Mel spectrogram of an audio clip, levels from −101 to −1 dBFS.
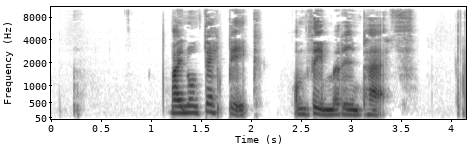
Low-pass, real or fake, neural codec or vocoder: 9.9 kHz; real; none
